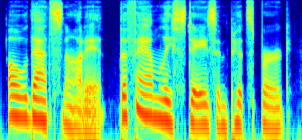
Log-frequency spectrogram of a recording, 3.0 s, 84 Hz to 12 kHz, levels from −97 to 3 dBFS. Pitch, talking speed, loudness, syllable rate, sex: 160 Hz, 160 wpm, -19 LUFS, 4.5 syllables/s, female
